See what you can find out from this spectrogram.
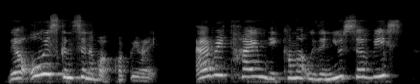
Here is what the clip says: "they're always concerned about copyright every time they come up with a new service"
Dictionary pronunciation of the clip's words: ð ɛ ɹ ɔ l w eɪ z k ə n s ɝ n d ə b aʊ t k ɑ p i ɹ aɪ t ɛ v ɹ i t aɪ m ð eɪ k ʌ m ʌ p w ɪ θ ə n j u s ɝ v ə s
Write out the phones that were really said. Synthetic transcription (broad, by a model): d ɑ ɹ ɔ l w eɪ s k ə n s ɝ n ə b aʊ t k ɑ p i ɹ aɪ t ɛ v ɹ i t aɪ m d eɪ k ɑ m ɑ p w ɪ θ ə n j u s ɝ v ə s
